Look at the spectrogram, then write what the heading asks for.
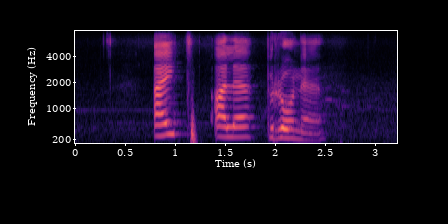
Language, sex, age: Afrikaans, female, 19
